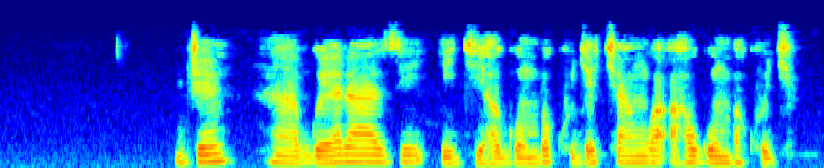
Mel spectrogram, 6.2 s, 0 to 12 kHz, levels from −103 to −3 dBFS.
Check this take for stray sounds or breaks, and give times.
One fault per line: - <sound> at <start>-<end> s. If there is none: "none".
none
